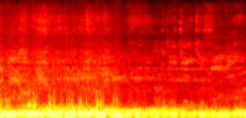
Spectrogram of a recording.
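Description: Loud music played through competition car audio systems, dominated by deep, steady bass.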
